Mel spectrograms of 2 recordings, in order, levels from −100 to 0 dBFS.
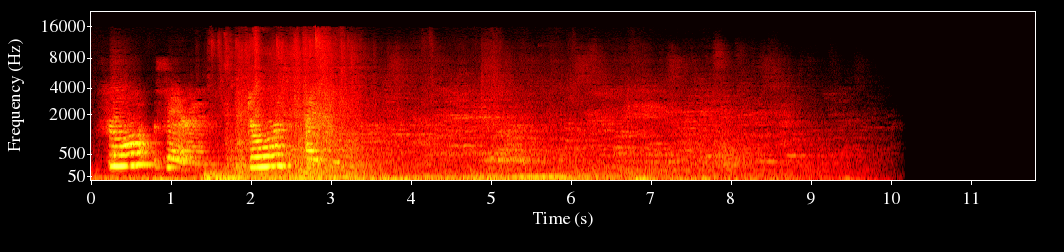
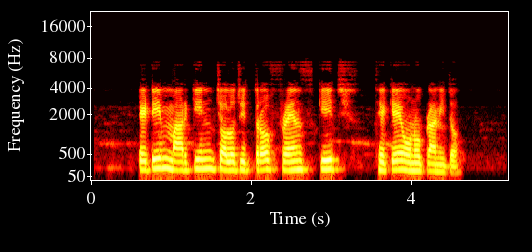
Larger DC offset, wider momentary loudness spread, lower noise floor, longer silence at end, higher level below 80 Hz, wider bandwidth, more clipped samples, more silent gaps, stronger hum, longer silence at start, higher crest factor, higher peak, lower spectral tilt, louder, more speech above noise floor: neither; first, 25 LU vs 7 LU; about the same, -66 dBFS vs -69 dBFS; first, 2.3 s vs 0.6 s; first, -44 dBFS vs -56 dBFS; first, 15.5 kHz vs 4.6 kHz; neither; neither; neither; second, 0 s vs 0.6 s; first, 20 dB vs 14 dB; second, -10 dBFS vs -2 dBFS; second, -6 dB/octave vs -9.5 dB/octave; second, -26 LUFS vs -14 LUFS; second, 41 dB vs 56 dB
